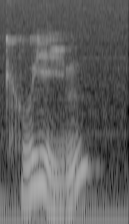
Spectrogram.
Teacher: this k, of course, it's aspirated because it's a voiceless stop at the beginning of the word, and there's a small u here below it, which shows that it is labialized here. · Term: labialization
